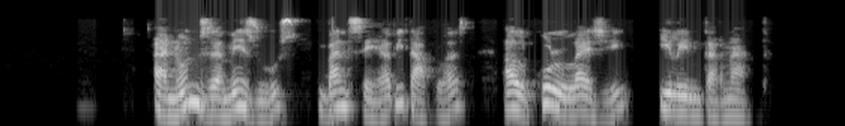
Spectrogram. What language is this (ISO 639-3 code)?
cat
